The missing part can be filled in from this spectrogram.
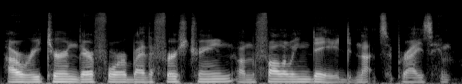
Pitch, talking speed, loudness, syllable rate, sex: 115 Hz, 195 wpm, -20 LUFS, 5.1 syllables/s, male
